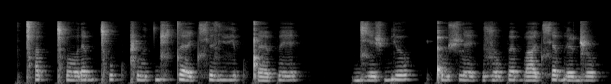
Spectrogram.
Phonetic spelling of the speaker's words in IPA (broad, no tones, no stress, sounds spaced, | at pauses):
ǀʰ a t ǀʰ o ɾ ɛ b ǀʰ u p ǁ u t d͡ʑ o t ɛ t͡ɕʰ ɨ z vʲ a p ǃ ɛ p e | d͡ʑ e ʃ bʲ o | ǃ u ʃ l e | z o p ɛ b a t͡ɕʰ ɛ b e ɖ͡ʐ o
